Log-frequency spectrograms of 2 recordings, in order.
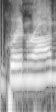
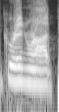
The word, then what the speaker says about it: Grindrod: And my last name, Grinrod, is spelled G-R-I-N-D-R-O-D. The Grinrod PR Podcast is available on my website, Apple Podcasts, Spotify, Google Podcasts, iHeartRadio, or wherever you get your podcasts.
